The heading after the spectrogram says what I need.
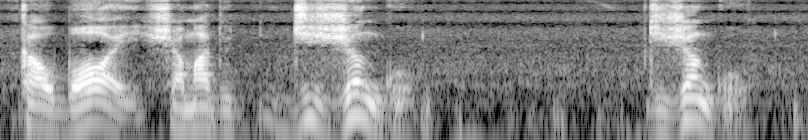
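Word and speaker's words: Django: chamado de jango de jango veja que ali a pronúncia já ali já tem um som de o Jota já faz o som DJ DG e fazer som de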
